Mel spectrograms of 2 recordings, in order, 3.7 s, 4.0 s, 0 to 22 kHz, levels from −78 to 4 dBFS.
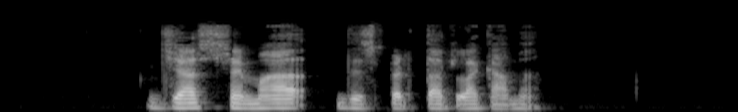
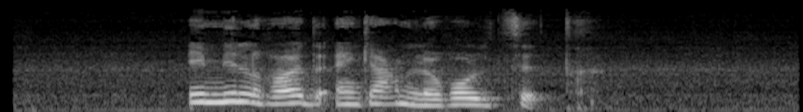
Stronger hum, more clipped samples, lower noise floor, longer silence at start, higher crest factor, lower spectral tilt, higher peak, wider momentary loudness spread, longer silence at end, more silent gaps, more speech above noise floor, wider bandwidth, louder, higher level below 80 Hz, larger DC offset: neither; neither; first, -79 dBFS vs -48 dBFS; second, 0.75 s vs 0.95 s; first, 24 dB vs 16 dB; about the same, -4.5 dB/octave vs -5.5 dB/octave; first, -2 dBFS vs -8 dBFS; second, 12 LU vs 18 LU; about the same, 1 s vs 1 s; neither; first, 55 dB vs 27 dB; second, 10.5 kHz vs 15.5 kHz; about the same, -24 LUFS vs -22 LUFS; second, -64 dBFS vs -56 dBFS; neither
